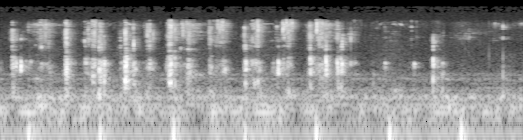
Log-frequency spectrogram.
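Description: Paint roller cover being rolled back and forth through paint in a paint tray to load it: a faint sticky rolling sound in repeated short strokes, about two a second.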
